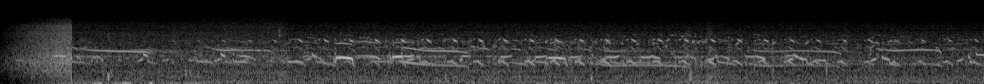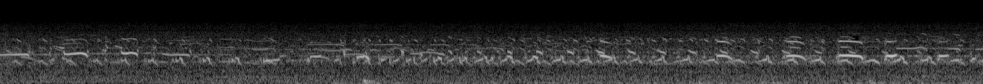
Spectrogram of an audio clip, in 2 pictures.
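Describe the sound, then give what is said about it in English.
Loons call from the water of a foggy lake, heard from a dock. Many wavering, overlapping wails and tremolos run continuously through the whole stretch at a steady, moderate level, with no talking. “And as we stood on the dock, we could hear the loons. We couldn't see them, but we could hear them.”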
